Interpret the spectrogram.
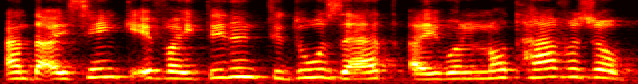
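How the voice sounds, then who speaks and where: A young woman with an Egyptian accent and Arabic as her first language, speaking earnestly in halting English to an audience. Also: a little high, a bit bright. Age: young adult. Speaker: panel speaker. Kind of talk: informal talk to an audience.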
